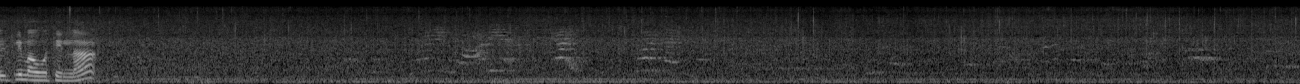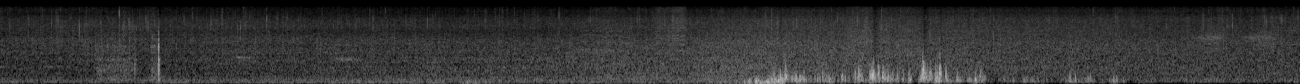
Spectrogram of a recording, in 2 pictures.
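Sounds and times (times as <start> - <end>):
food sizzling on a hot griddle: 0.0 - 26.0.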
